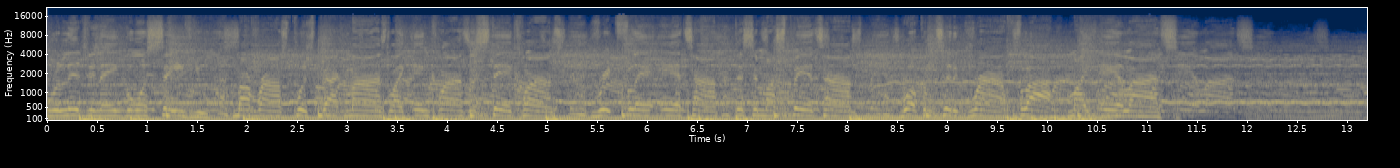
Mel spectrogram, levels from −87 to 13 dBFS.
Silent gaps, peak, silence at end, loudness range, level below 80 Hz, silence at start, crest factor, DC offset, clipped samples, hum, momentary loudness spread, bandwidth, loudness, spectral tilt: none; 0 dBFS; 0 s; 1 LU; -20 dBFS; 0 s; 14 dB; under 0.1%; under 0.1%; none; 7 LU; 16.5 kHz; -14 LUFS; -4 dB/octave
